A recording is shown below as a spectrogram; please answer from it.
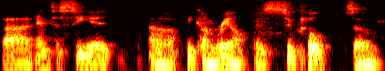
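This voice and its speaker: A man with a low voice talks casually as a guest on a show. He sounds reflective and appreciative, and the recording is slightly dull and lo-fi. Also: level tone, measured pace, a little mellow. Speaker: guest, theater marketing director. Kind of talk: casual interview talk.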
